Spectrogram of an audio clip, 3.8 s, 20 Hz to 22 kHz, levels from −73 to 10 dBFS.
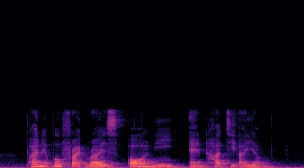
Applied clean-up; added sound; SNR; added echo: none; none; none; none.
